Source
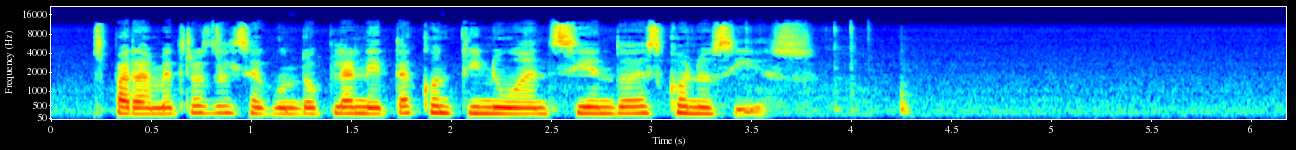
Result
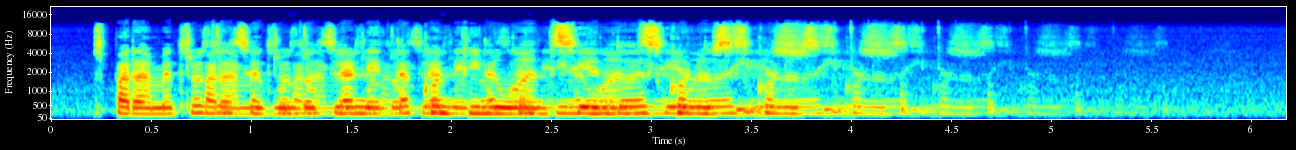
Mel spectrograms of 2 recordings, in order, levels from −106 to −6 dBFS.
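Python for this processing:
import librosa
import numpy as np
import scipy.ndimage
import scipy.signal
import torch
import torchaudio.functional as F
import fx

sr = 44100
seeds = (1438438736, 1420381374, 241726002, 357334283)

y = scipy.signal.sosfilt(scipy.signal.butter(2, 71.0, 'highpass', fs=sr, output='sos'), x)
y = fx.echo_feedback(y, sr, ms=437, feedback_pct=37, wet_db=-5.0)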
